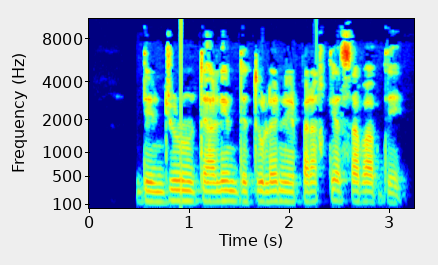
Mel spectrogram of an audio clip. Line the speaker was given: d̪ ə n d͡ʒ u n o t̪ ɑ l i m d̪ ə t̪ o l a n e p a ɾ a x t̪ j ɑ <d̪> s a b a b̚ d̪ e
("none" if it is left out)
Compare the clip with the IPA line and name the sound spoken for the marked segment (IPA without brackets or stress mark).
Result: none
